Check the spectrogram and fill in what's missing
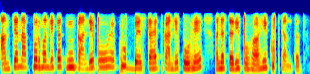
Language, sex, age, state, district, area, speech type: Marathi, female, 30-45, Maharashtra, Nagpur, urban, conversation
